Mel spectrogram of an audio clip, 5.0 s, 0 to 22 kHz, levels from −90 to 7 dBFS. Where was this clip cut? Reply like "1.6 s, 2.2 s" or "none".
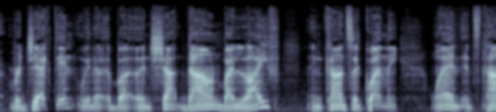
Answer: none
